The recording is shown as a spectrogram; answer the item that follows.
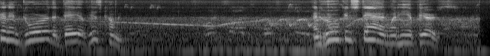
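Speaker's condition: No condition

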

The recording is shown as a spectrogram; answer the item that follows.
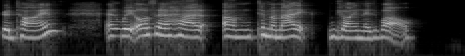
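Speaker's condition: Down syndrome; parents told would never speak, now speaks publicly, spoke at UN

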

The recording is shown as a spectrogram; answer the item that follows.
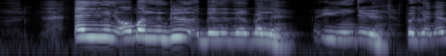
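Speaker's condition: Cerebral palsy; speech can be hard sometimes

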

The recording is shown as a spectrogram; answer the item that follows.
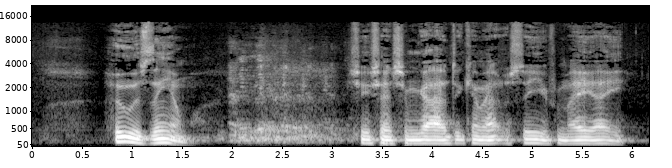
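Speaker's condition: Parkinson's

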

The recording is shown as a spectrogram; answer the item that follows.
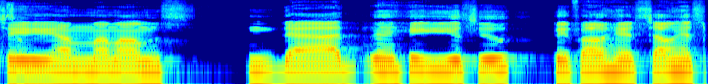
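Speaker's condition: Down syndrome

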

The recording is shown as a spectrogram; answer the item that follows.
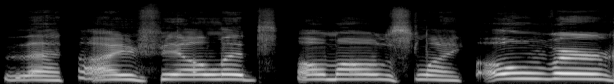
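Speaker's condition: Parkinson's disease, young onset; Parkinson's disease diagnosed at age 35, earlier knee surgery with physical therapy; clear on good days, slurred words when off, intelligibility varies between episodes

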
